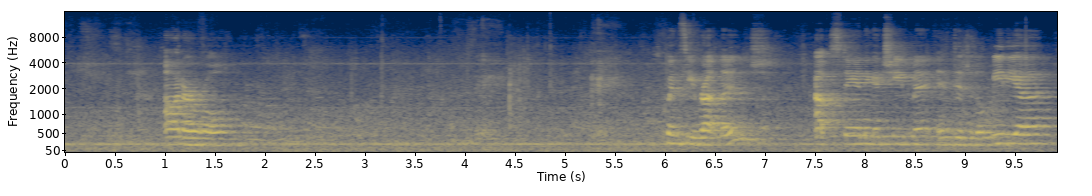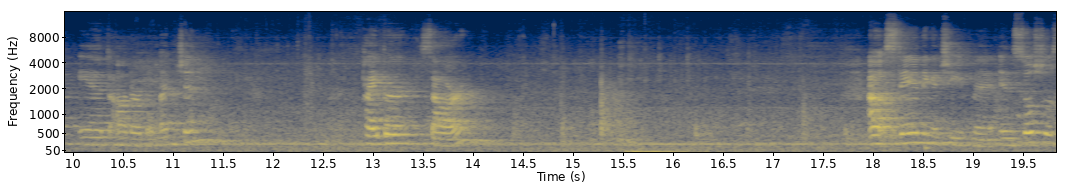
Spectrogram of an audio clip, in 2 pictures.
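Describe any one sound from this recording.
A man announces through a loudspeaker in a large echoing hall.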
